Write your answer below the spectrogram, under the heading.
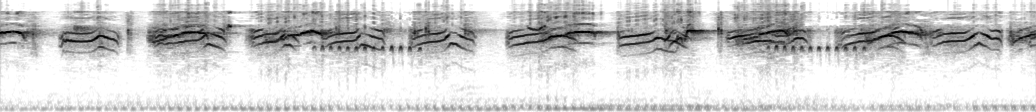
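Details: Frightened sunbird calls mixed with prinia: rapid, high, squeaky scolding phrases in repeated bursts, a few thin level whistles among them, over a strong low humming background.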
